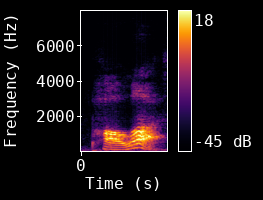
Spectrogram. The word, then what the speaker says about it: Paulus: would have been the biblical greek would be pronounced transliterated more so as paulos p-a-u-l-o-s and in the latin it would be paulus that's p-a-u-l-u-s and so you know greek and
